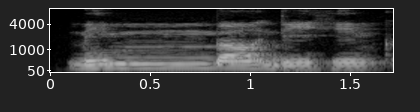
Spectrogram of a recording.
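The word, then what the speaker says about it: مِنْ بَعْدِهِمْ: Ya, contohnya mim ba'dihim, asalnya min ba'dihim. Cara membacanya mim ba'dihim, nun mati bertemu dengan ba.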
